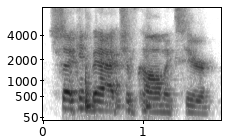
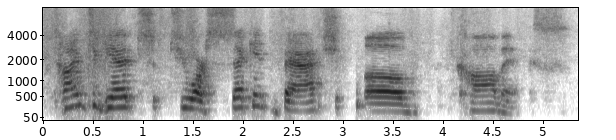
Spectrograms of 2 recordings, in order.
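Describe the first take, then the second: First: Said in the usual way. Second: Slow, stretched segment intro that fades at the end; host introducing the comics segment, mock announcer; drawn-out announcer. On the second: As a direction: announce the next batch like a show host.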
